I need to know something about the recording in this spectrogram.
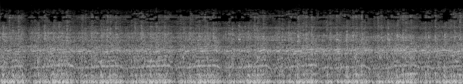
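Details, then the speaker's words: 1931 Ford 5-window coupe, first run in a few weeks, at idle with 5.5 psi running; a thin constant whine rides above the engine note. The owner suspects the power steering pump. "See, to me that sounds like power steering. It sounds like it's right here."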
